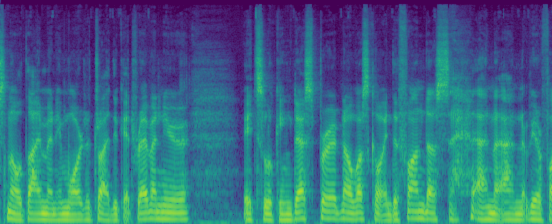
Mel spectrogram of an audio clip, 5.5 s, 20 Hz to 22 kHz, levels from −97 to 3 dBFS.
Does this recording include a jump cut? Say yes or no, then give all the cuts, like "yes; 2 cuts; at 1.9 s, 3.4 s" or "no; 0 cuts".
no; 0 cuts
